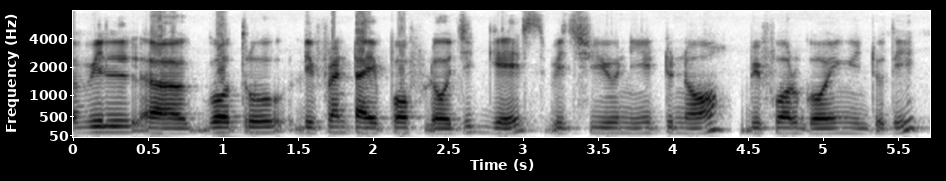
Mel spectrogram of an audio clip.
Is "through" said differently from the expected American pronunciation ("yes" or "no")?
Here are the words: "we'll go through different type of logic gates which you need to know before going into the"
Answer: yes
